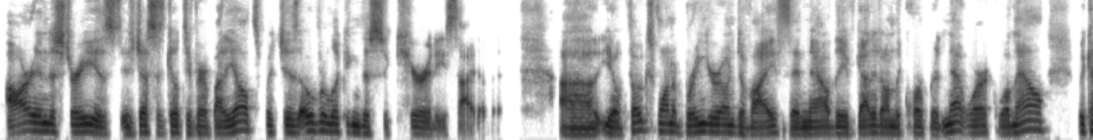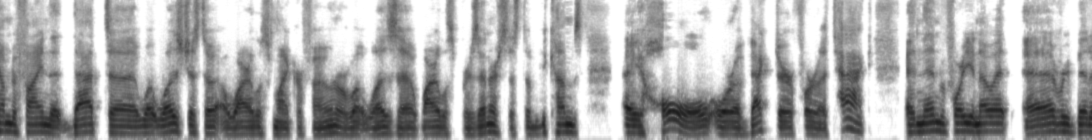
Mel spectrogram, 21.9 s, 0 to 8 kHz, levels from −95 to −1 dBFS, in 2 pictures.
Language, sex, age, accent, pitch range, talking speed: English, male, 30-49, American, 95-115 Hz, 210 wpm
